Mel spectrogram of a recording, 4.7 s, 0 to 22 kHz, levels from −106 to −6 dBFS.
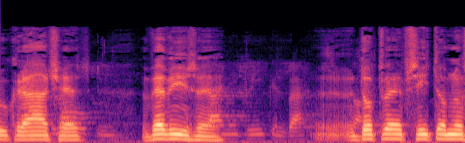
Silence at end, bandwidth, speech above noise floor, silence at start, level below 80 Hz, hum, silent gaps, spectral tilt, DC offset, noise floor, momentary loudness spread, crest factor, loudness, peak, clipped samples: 0 s; 10.5 kHz; 28 dB; 0 s; -54 dBFS; none; none; -6.5 dB/octave; under 0.1%; -49 dBFS; 23 LU; 16 dB; -22 LUFS; -6 dBFS; under 0.1%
